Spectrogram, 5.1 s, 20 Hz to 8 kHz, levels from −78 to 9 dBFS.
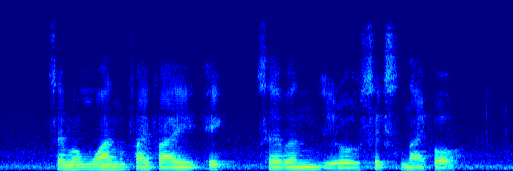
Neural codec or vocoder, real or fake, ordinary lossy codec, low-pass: none; real; none; 7.2 kHz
